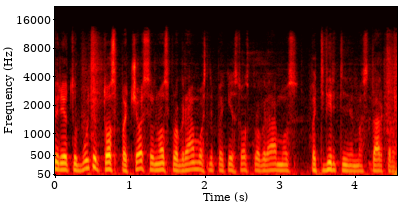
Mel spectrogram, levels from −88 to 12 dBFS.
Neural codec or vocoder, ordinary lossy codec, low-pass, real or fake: autoencoder, 48 kHz, 128 numbers a frame, DAC-VAE, trained on Japanese speech; MP3, 96 kbps; 14.4 kHz; fake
